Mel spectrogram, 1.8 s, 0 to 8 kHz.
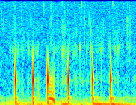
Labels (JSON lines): {"label": "biophony, knock croak", "recorder": "SoundTrap 300"}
